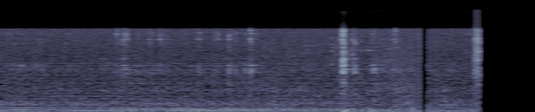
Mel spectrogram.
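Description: A metal fitting knocks down onto a soft surface.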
